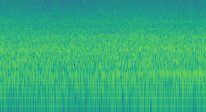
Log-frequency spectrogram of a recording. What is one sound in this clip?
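A motorcycle engine buzzes by.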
